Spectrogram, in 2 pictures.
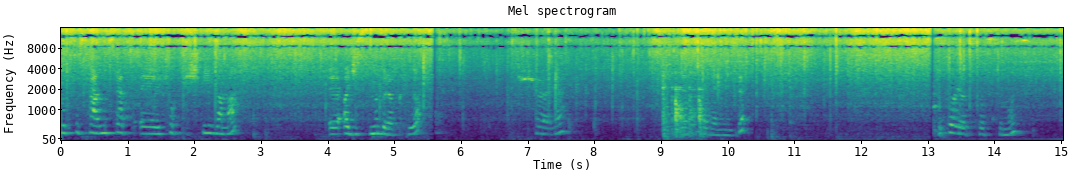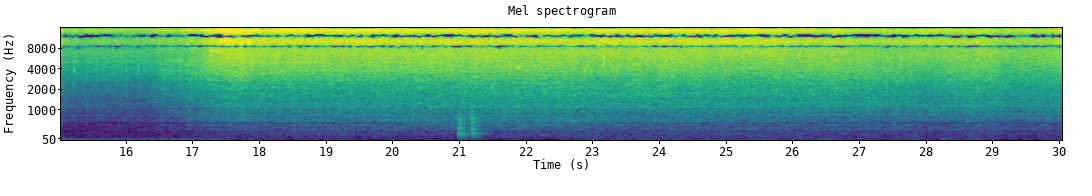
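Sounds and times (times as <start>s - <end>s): vegetables sizzling in a pan: 0.0s - 30.0s.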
